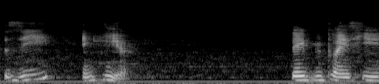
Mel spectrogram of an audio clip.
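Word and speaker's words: ze: that are gender neutral it's pronounced Z and here they replace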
